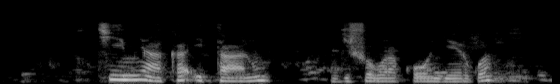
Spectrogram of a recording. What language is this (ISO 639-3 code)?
kin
